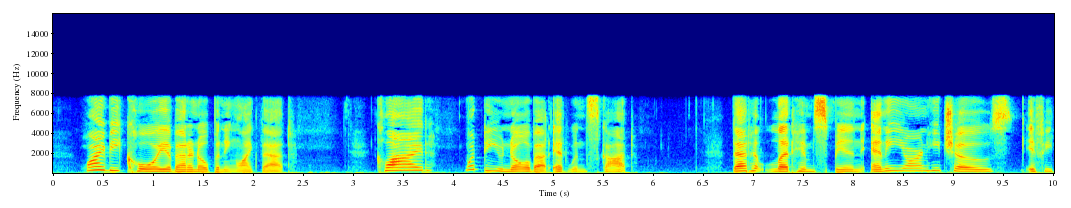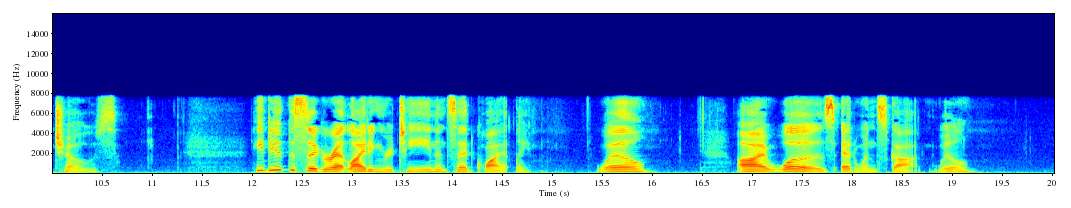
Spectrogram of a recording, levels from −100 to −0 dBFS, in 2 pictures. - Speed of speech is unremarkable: No, slow, 125 wpm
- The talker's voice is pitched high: Yes, high, 200 Hz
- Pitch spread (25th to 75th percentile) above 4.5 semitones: Yes, average, 5.1 semitones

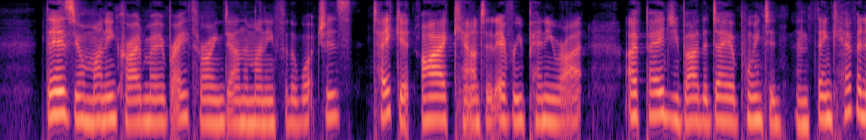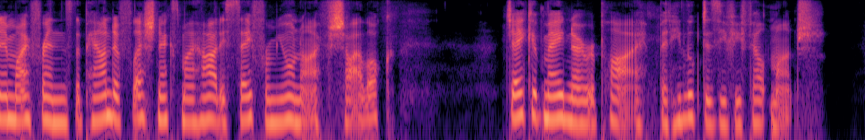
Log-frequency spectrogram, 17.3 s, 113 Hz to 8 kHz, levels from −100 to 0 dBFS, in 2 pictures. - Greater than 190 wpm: Yes, average, 200 wpm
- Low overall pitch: No, high, 205 Hz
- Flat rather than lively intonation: Yes, narrow, 2.1 semitones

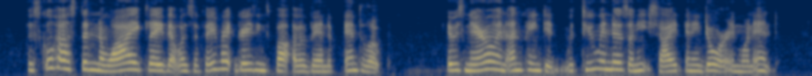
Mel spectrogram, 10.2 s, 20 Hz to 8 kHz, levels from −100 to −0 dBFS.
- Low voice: No, very high, 250 Hz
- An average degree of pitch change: Yes, average, 3.0 semitones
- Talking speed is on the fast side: Yes, fast, 215 wpm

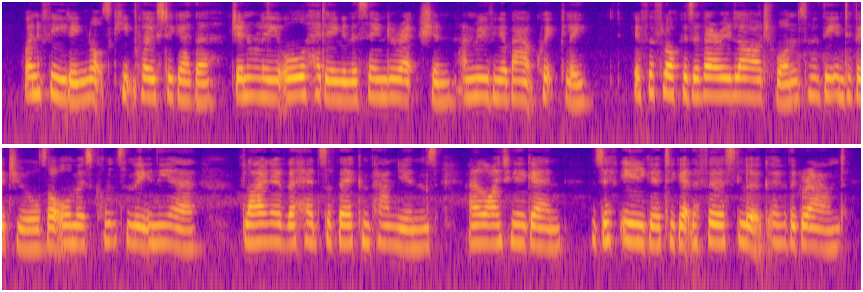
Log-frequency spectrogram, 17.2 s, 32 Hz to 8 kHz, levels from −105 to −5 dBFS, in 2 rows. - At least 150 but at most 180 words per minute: No, average, 195 wpm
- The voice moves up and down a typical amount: No, narrow, 2.2 semitones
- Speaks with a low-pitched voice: No, high, 200 Hz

